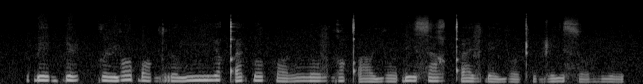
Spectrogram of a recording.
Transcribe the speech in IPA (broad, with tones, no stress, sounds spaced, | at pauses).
ɓ e˨ ɡ ɓ ɪ˨˦ ɭ kː ʊ˨ ɭ j ɔ˦ ɓ ɔ˨ ɡ r ʊ˨ mː i˦ qʼ ɪ˦ k͡p o˦ k͡p ɔ˨ lː o˦ v ɡ ɔ˦ qʼ ɔ˨ j o˨ ɗ i˦ s a˦ ʁ qʼ e˦˨ v ɗ e˨ j o˨ ʈʰ ɪ˨ ɡ ɭ i˦ s o˨˦ ɦ i˨ ɭ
